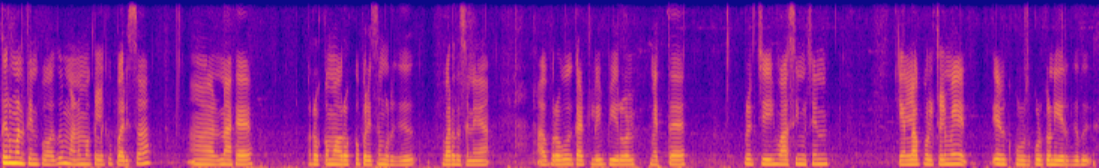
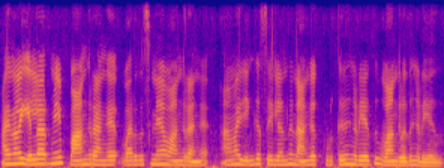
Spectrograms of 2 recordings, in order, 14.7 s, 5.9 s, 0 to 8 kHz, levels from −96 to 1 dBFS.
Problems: background sounds at intervals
